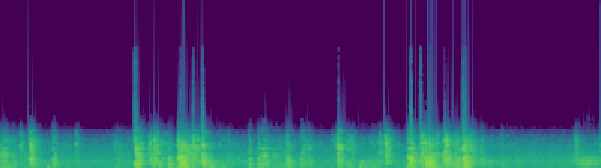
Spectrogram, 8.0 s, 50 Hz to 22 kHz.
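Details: A 16-year-old pug hunting for a hot dog, snuffling and snorting in rapid, irregular bursts of breathy noise, with short quiet gaps between clusters of sniffs.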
